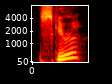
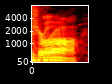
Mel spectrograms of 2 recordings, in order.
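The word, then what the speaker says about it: Schirra: Walter Skira. Shara. It's pronounced Shara.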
